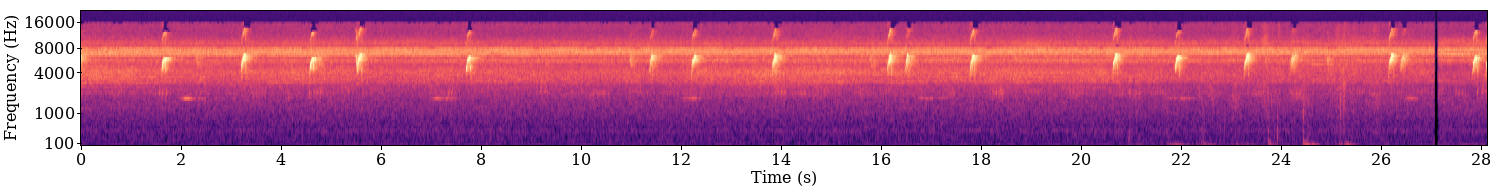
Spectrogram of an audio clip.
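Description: Natural outdoor ambience: a steady high-pitched insect drone, with short rising bird chirps repeating every second or two. A few low bumps come near the end.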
